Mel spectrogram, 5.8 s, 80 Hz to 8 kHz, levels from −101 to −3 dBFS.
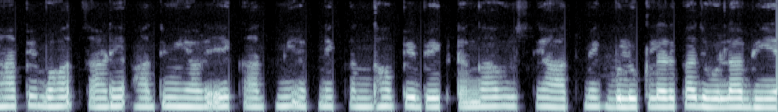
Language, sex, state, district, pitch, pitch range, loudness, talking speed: Hindi, female, Haryana, Jhajjar, 185 Hz, 180-190 Hz, -16 LUFS, 235 wpm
